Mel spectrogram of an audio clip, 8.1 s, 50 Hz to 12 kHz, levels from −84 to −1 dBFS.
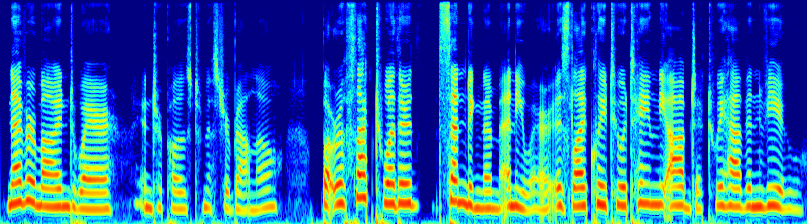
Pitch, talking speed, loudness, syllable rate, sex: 235 Hz, 165 wpm, -18 LUFS, 5.4 syllables/s, female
